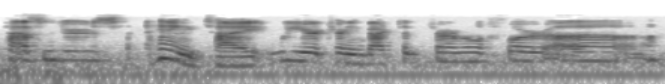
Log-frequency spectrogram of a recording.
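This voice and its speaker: A woman's voice: medium pitch, unhurried, bright, forceful tone, slight background noise. A woman doing a laid-back pilot on a dull intercom. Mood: announcing. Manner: casual, jokey announcements. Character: laid-back joking female airline captain.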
